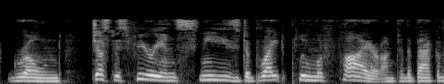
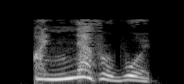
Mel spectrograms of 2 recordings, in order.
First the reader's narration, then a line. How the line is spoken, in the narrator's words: Firion gasped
